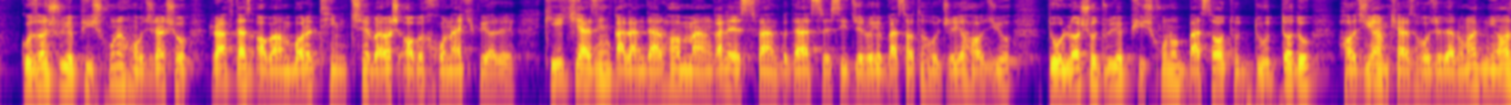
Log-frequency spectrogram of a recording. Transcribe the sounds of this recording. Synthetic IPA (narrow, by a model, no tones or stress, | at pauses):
ɡ̥o̞zɒːʃ̬t̪ɾuːje̞pʰiːʃχuːneɦod͡ʒɾæʃoɾæft̪æzɒ̰ːbæmbɒːɾet̪ʰiːmt͡ʃʰe̞bæɾɒːʃʔɒːbe̞xonæcʰb̥ijɒːɾe̞ | cʰeje̞cʰiːæziːnɢælænd̪æɾɦɒːmæŋɢæle̞ːsfænd̪̚be̞d̪æst̪ɾe̞siːd̪̚d͡ʒe̞loːje̞bæsɒːt̪ʰehod͡ʒɾe̞je̞ɦɒːd͡ʒiːo | d̪̥olːɒːʃo̞d̪ɾuːje̞pʰiːʃxuːno̞bæsɒːt̪ʰod̪uːd̪̚ːɒːd̪o | hɒːd͡ʒiːæmcʰeæzɦod͡ʒɾed̪æɾuːmæd̪nijɒːz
